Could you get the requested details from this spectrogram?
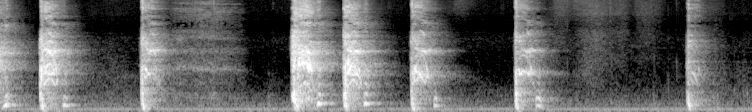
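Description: About nine harsh, forceful coughs, some in quick pairs, with a faint hum behind; intense coughing.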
